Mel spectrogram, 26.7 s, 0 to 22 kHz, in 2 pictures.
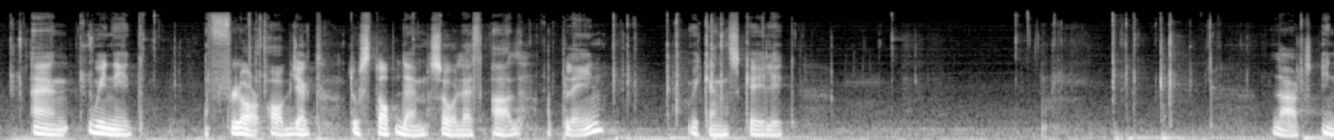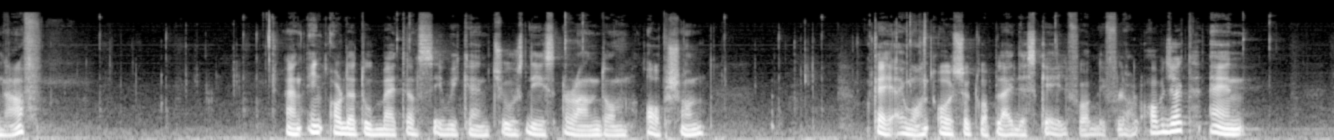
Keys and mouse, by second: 0.1 Tab, 0.8 Tab, 1.4 click, 2.4 shift+a, 6.1 s, 8.9-10.1 drag, 11.1 s, 12.9 KP_7, 14.3-15.0 middle drag, 16.1 middle click, 17.4-19.6 drag, 20.5-21.1 middle drag, 21.5 shift+middle click, 22.4 ctrl+a, 25.8 click.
